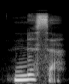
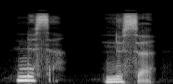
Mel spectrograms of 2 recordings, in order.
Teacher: It's like the U in moon, but with your lips more rounded. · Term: U sound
